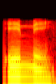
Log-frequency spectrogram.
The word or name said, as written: aimer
